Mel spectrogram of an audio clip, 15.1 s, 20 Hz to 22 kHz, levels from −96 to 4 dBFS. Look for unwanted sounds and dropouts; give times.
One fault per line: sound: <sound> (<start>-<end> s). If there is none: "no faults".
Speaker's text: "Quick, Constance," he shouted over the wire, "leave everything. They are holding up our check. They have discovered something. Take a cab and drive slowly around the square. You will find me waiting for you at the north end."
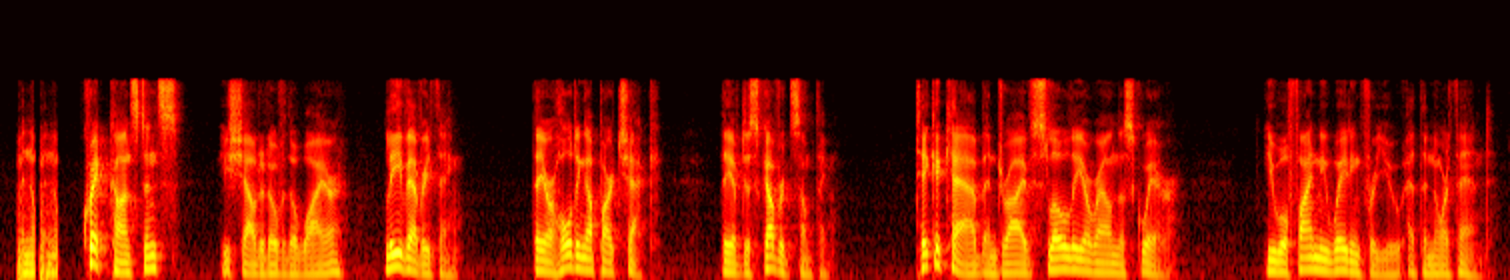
sound: laugh (0.2-0.6 s)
